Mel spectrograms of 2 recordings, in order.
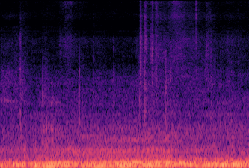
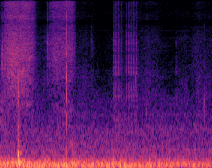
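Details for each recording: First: Car with customer complaint of clicking when driving slowly or braking; road rumble with dull thumps half a second apart as car slows: a loose vitamin water bottle rolling back and forth under the seat, not a mechanical fault. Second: Car with clicking complaint when driving slowly or braking, road-tested after loose golf balls and debris were cleared from the cabin: only low, even road rumble while driving slowly, no ticks or clicks; normal quiet cabin.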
